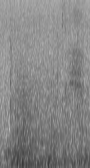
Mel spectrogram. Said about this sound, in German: Doch je größer die Regentropfen, je stärker der Wind, je dunkler die Wolkenberge und je lauter der nahende Donner wurden, desto aufgeregter und auch ängstlicher wurden sie.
